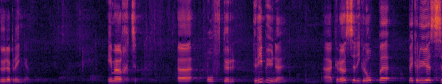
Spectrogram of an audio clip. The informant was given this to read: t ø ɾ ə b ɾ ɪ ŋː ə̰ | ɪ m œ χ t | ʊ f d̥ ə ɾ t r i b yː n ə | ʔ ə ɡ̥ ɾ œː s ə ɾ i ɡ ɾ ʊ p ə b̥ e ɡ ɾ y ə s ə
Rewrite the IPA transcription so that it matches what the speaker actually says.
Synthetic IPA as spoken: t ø ɾ ə b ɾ ɪ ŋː ə̰ | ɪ m œ χ t | ʊ f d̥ ə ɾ t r i b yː n ə | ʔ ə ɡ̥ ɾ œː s ə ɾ i ɡ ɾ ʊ p ə b̥ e ɡ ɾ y ə s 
